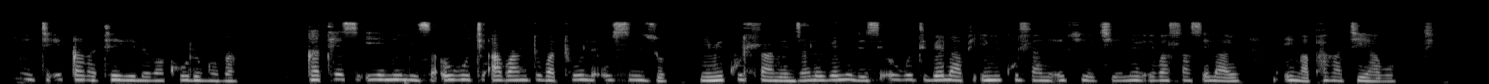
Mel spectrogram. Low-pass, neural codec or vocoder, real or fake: 7.2 kHz; none; real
